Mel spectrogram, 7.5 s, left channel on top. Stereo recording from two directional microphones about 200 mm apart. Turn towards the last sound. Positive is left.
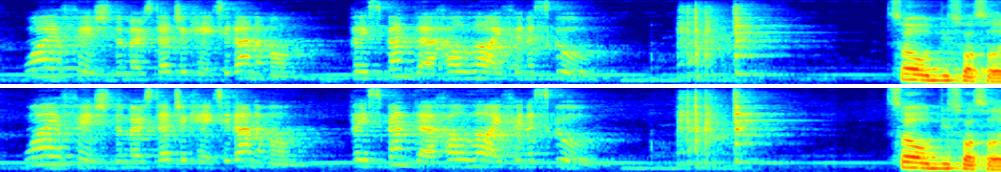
turn(degrees=-15)  # may be behind; listen again after turning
